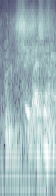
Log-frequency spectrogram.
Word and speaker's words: 시바신: 그 믿고 있는 사람한테 시바신이 어떻게 생겼냐 그러면 발음 잘하세요? 쉬바신입니다. 쉬바신. 쉬바신.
